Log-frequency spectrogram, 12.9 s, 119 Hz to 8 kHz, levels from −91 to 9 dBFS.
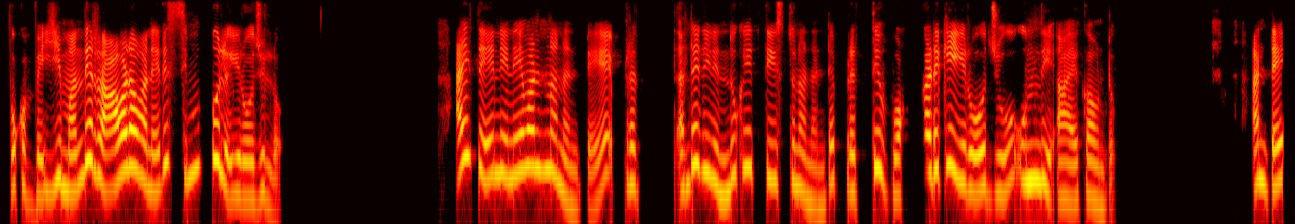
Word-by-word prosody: ఒక 245 - -5
1000 220 +7 -2
మంది 230 - +3
రావడం 320 +10 +8
అనేది 225 +11 -2
సింపులు 345 +6 0
ఈ - - -2
రోజుల్లో. 190 - -6 1.8
అయితే 410 -7 +2 0.2
నేనేమంటున్నానంటే 300 - 0 0.3
ప్రత్ 250 -2 -5 0.4
అంటే 245 +11 +1
నేనెందుకు 285 +2 -2
ఇది 345 - -9
తీస్తున్నానంటే 235 -8 -5 0.2
ప్రతి 275 +10 -1 0.2
ఒక్కడికి 320 - +1
ఈరోజు 220 -3 0 0.2
ఉంది 265 -3 +3
ఆ - - 0
ఎకౌంటు. 185 -4 -6 1.4
అంటే 255 -2 +2
260 Hz, 100 wpm, -24 LUFS, 215-325 Hz, 1.8 s, రావడం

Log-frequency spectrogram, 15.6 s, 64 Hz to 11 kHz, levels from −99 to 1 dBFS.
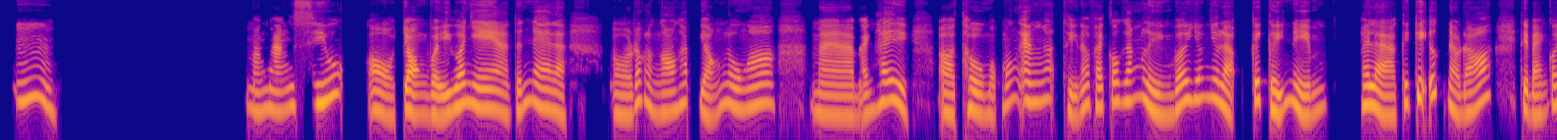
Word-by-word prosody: Ừm. 270 - -2 1.9
Mặn 195 -1 -4
mặn 200 +1 -1
xíu, 255 +9 +1 0.2
ồ, 180 -4 0
tròn 170 -4 +5
vị 165 +1 +2
quá 235 - +7
nha. 210 -7 +2
Tính 235 +8 -2
ra 215 -5 +1
là, 175 -4 -1 0.4
ờ, 170 -2 -3
rất 260 +1 -1
là 240 - -2
ngon, 180 0 -2
hấp 255 +3 -3
dẫn 185 +5 -2
luôn 215 -4 -1
á. 250 +3 +1 0.4
Mà 165 -4 0
bạn 165 +4 -4
thấy, 260 -2 +2 0.3
ờ, 175 -2 +1
thường 185 -5 +1
một 160 +5 -7
món 255 +5 -4
ăn 265 -1 +2
á, 290 0 -4
thì 175 -6 -2
nó 220 +7 -1
phải 220 -2 0
có 260 +4 -1
gắn 270 +3 -2
liền 175 - +1
với 250 +7 +3
giống 295 +2 -1
như 300 -2 -1
là 240 - +3 0.2
cái 270 - +5
kỷ 190 -4 +4
niệm, 205 -6 0 0.4
hay 235 0 +6
là 165 -8 +4
cái 250 - -3
ký 300 +5 +3
ức 325 -2 0
nào 205 -7 0
đó, 225 - +2 0.3
thì 200 - +3
bạn 165 0 -1
có 235 - -1
215 Hz, 200 wpm, -26 LUFS, 175-255 Hz, 1.9 s, quá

